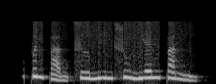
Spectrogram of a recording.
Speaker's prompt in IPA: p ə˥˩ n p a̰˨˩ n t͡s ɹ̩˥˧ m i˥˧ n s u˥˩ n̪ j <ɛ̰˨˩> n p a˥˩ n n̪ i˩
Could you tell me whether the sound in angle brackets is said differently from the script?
yes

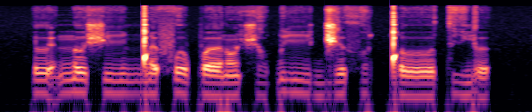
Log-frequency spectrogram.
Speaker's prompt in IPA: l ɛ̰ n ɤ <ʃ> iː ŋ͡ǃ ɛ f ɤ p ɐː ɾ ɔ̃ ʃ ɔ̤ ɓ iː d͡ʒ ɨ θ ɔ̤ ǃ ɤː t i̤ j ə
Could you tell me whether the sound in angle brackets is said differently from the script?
no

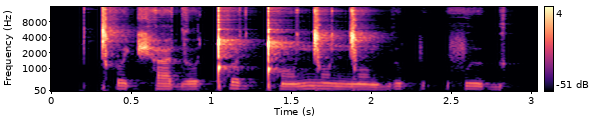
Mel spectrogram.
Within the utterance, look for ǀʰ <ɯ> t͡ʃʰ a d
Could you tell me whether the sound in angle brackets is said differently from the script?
yes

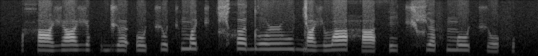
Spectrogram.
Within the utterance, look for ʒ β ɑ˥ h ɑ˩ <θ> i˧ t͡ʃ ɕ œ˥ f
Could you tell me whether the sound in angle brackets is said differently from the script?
no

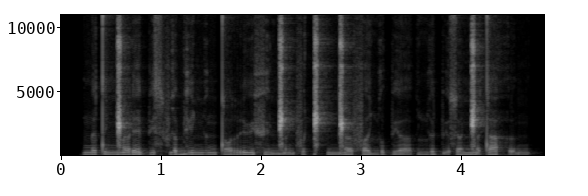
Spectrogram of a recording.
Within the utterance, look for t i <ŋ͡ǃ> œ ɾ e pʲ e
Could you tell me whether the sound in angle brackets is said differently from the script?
yes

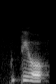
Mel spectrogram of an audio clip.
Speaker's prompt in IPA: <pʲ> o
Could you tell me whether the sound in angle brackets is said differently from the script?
no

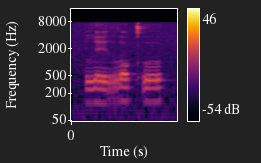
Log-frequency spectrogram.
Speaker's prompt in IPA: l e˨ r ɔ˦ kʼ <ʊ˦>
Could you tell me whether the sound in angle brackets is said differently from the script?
no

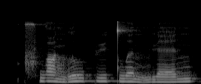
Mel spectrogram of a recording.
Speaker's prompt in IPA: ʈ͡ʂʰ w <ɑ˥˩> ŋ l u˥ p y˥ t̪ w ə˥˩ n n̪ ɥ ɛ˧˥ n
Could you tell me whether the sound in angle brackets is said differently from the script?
no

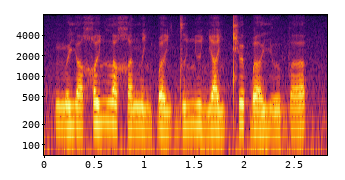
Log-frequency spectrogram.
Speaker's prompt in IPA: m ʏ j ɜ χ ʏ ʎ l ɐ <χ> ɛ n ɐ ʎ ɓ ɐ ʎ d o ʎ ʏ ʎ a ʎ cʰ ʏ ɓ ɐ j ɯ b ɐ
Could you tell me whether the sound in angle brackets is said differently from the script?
no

